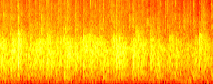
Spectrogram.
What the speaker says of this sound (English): So can we get a round of applause for our panelists?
